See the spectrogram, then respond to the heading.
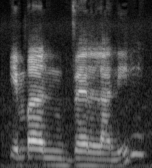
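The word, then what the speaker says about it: Iman Vellani: So but I do love Iman Velani. Yeah. That's how you pronounce her name.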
